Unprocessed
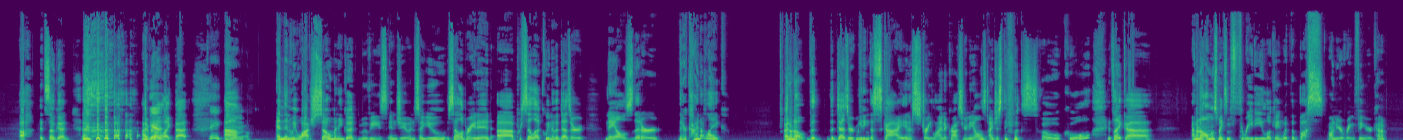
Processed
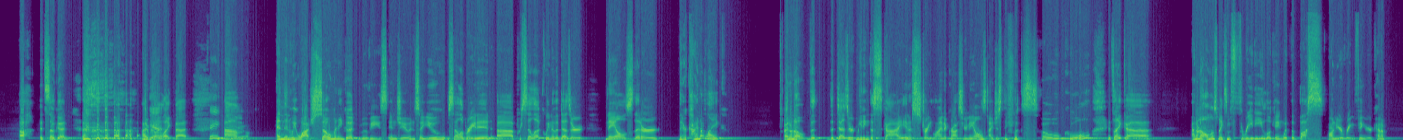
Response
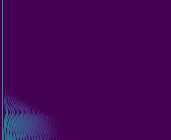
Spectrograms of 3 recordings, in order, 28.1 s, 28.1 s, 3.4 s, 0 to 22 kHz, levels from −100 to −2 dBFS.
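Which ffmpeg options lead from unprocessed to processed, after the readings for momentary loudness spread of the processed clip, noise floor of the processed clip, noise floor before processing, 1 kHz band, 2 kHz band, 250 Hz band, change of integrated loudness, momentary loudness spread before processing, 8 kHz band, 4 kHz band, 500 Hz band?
7 LU, -61 dBFS, -76 dBFS, -2.0 dB, -2.0 dB, 0.0 dB, -1.0 dB, 10 LU, -1.5 dB, -1.5 dB, -1.0 dB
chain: -filter_complex "[0:a]aeval=exprs='0.668*(cos(1*acos(clip(val(0)/0.668,-1,1)))-cos(1*PI/2))+0.0944*(cos(2*acos(clip(val(0)/0.668,-1,1)))-cos(2*PI/2))+0.0188*(cos(5*acos(clip(val(0)/0.668,-1,1)))-cos(5*PI/2))+0.119*(cos(6*acos(clip(val(0)/0.668,-1,1)))-cos(6*PI/2))+0.106*(cos(8*acos(clip(val(0)/0.668,-1,1)))-cos(8*PI/2))':c=same,asplit=2[s0][s1];[s1]asuperpass=centerf=360:order=20:qfactor=5.8[s2];[1:a]atrim=start_sample=2205,adelay=66[s3];[s2][s3]afir=irnorm=-1:irlink=0,volume=0.841[s4];[s0][s4]amix=inputs=2:normalize=0,alimiter=limit=0.211:level=0:latency=1:release=223,acrusher=bits=7:mode=log:mix=0:aa=0.000001"

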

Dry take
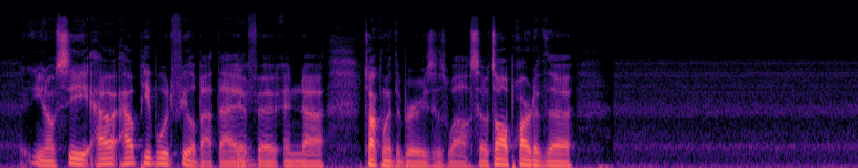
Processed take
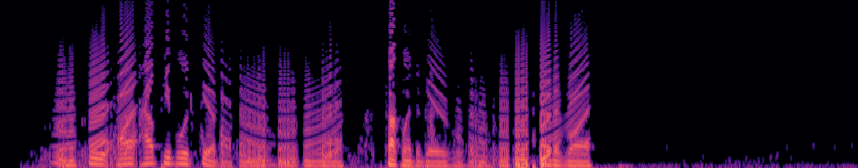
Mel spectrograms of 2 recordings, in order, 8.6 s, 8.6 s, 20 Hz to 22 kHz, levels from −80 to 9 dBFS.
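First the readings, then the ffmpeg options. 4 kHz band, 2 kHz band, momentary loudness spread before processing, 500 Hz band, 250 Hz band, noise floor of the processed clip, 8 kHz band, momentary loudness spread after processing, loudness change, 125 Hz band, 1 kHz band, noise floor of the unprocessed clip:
+1.0 dB, +2.0 dB, 8 LU, -1.0 dB, +1.5 dB, -60 dBFS, -0.5 dB, 9 LU, +0.5 dB, +1.5 dB, 0.0 dB, -50 dBFS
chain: -filter_complex "[0:a]acrossover=split=3700[s0][s1];[s0]adelay=200[s2];[s2][s1]amix=inputs=2:normalize=0,acrusher=samples=36:mix=1:aa=0.000001:lfo=1:lforange=57.6:lforate=0.44,afftfilt=real='re*gte(hypot(re,im),0.0251)':imag='im*gte(hypot(re,im),0.0251)':win_size=1024:overlap=0.75,volume=1.12"

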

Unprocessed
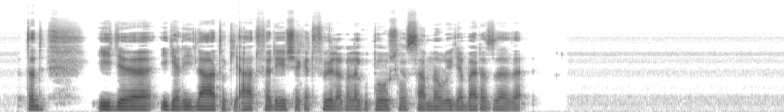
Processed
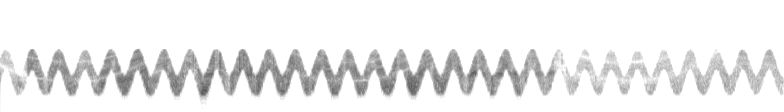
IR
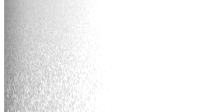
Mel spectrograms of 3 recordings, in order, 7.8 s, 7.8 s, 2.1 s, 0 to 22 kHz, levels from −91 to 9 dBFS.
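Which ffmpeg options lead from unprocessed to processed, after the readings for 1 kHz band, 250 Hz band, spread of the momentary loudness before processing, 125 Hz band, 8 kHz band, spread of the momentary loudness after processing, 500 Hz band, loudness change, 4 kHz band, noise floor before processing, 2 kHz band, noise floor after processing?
0.0 dB, under -40 dB, 8 LU, under -40 dB, under -40 dB, 17 LU, -19.0 dB, -8.0 dB, -11.0 dB, -67 dBFS, -2.0 dB, -61 dBFS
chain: -filter_complex "[0:a]acompressor=mode=upward:threshold=0.00562:ratio=2.5,lowpass=f=8000:t=q:w=8.1,acrusher=samples=22:mix=1:aa=0.000001:lfo=1:lforange=35.2:lforate=0.36,asoftclip=type=tanh:threshold=0.0501,aecho=1:1:338:0.398,asplit=2[s0][s1];[1:a]atrim=start_sample=2205,atrim=end_sample=4410[s2];[s1][s2]afir=irnorm=-1:irlink=0,volume=0.0841[s3];[s0][s3]amix=inputs=2:normalize=0,afftfilt=real='re*between(b*sr/1024,930*pow(2500/930,0.5+0.5*sin(2*PI*3.8*pts/sr))/1.41,930*pow(2500/930,0.5+0.5*sin(2*PI*3.8*pts/sr))*1.41)':imag='im*between(b*sr/1024,930*pow(2500/930,0.5+0.5*sin(2*PI*3.8*pts/sr))/1.41,930*pow(2500/930,0.5+0.5*sin(2*PI*3.8*pts/sr))*1.41)':win_size=1024:overlap=0.75,volume=2.24"

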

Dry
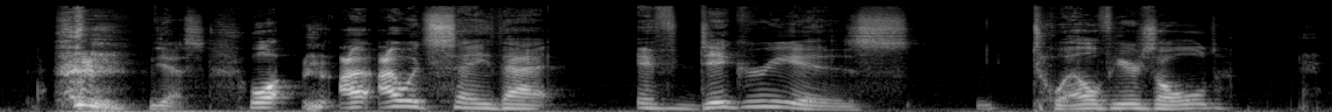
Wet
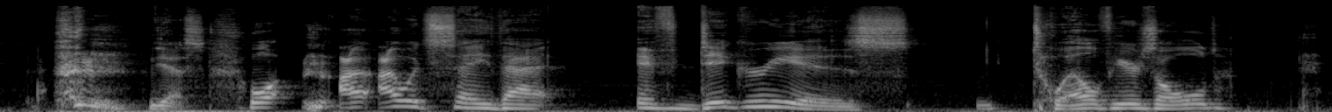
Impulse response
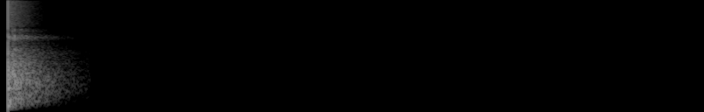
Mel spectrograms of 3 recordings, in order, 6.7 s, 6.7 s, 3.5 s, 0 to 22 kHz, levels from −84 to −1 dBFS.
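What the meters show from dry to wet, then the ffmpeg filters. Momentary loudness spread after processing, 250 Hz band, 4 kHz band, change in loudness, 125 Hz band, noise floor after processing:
10 LU, -7.5 dB, -5.0 dB, -8.0 dB, -4.5 dB, -60 dBFS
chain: -af "acompressor=threshold=0.0316:ratio=6,volume=1.12"

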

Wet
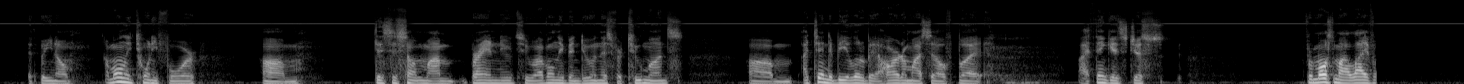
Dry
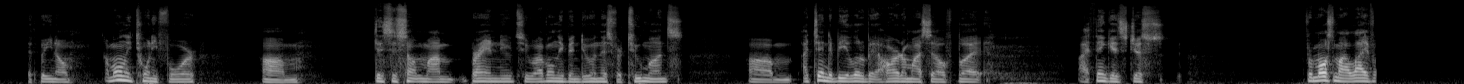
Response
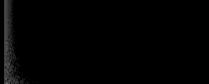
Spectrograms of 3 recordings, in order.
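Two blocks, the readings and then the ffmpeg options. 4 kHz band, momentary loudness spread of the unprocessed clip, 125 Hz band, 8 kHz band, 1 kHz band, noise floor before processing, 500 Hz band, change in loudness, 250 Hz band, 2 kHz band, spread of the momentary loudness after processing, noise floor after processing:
-2.0 dB, 12 LU, +0.5 dB, -7.0 dB, +1.5 dB, -67 dBFS, +1.0 dB, +1.0 dB, 0.0 dB, +1.5 dB, 15 LU, -54 dBFS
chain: -filter_complex "[0:a]aeval=exprs='val(0)+0.00224*sin(2*PI*6900*n/s)':c=same,afreqshift=-88,acrossover=split=4100[s0][s1];[s1]acompressor=threshold=0.00316:ratio=4:attack=1:release=60[s2];[s0][s2]amix=inputs=2:normalize=0,volume=1.26"

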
